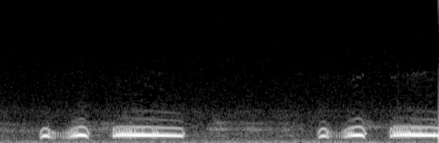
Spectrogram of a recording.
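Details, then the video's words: Spotted dove used as a ground decoy, giving rapid 'thúc gù' cooing meant to provoke males to fight: two short swelling notes followed by a long, level, hoarse coo, the phrase given twice. "Tiếng chim cu gáy mồi đất Thúc Gù kích bổi máu chiến."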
